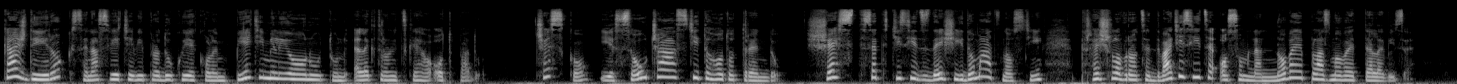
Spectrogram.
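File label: Czech; Czech, Eastern European, Male, Home Studio, 30s-40s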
